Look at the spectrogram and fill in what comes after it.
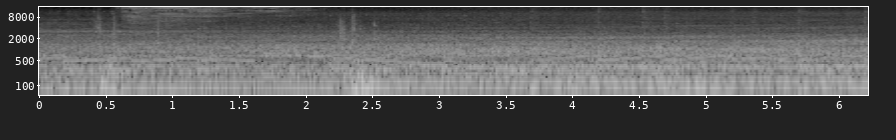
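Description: Cartoon road roller's engine rumbling steadily as it rolls along, with one heavy thud about two and a half seconds in.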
